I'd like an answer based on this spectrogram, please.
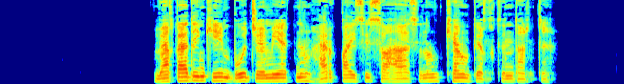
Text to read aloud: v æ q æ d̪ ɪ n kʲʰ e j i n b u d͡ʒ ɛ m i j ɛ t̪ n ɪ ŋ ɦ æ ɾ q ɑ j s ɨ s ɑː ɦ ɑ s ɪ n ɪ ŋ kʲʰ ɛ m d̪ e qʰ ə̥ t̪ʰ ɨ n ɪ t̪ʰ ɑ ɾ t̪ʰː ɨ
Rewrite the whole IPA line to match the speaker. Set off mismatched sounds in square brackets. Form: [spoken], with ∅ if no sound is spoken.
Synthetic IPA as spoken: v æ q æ d̪ ɪ n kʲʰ e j i n b u d͡ʒ ɛ m i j ɛ t̪ n ɪ ŋ ɦ æ ɾ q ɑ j s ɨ s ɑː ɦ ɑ s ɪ n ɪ ŋ kʲʰ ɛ [ŋ] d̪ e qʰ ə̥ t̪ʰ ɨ n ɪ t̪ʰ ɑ ɾ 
